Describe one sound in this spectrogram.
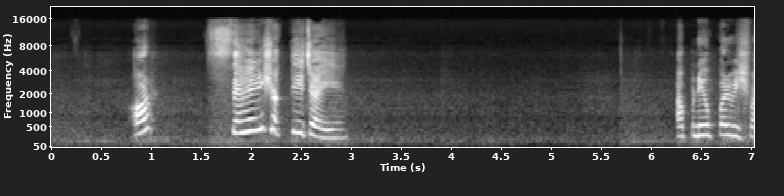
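A young woman speaks close up with animation, in short bursts.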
